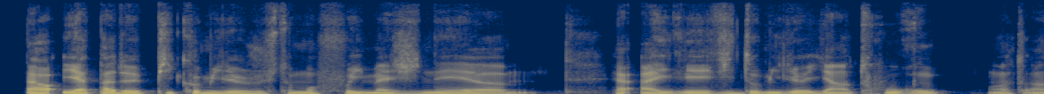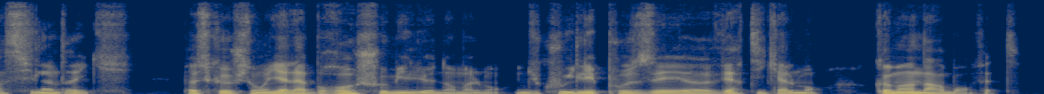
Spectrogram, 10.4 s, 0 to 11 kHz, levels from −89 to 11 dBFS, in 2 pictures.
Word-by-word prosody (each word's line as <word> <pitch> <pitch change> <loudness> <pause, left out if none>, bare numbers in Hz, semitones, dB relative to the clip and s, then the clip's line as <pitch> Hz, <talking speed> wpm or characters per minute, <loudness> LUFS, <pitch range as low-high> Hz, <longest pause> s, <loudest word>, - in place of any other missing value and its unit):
Alors, 125 - +7
il 125 - +2
y 115 - +9
a 110 - +6
pas 155 +7 +4
de 130 - +4
pic 160 +7 -5
au 145 - +4
milieu 130 -2 +2
justement, 115 +1 -2
faut 110 0 -6
imaginer, 100 +5 0
hem, 85 -5 -1 0.6
ah 100 -2 +3
il 90 +1 -3
est 95 -1 +2
vide 125 +6 -5
au 110 - +2
milieu, 105 +6 +1
il 140 - -4
y - - +2
a 85 - 0
un 80 - -4
trou 120 - -4
rond, 105 +6 -3 0.2
ou 90 - -5
un 90 - -4
t - - -10
un 95 - -3
cylindrique, 90 0 -4 0.2
parce - - 0
que 110 - +2
justement, 110 +3 -1
il - - +2
y - - +7
a 95 - +5
la 90 - +4
broche 115 +10 0
au 110 - +2
milieu 100 -1 0
normalement. 80 -2 -7
Du 95 -1 -6
coup, 135 - -3
il 105 -6 +3
est 100 - +4
posé, 105 +5 0
heu, 95 -3 +2
verticalement, 105 0 -1 0.2
comme 125 - +4
un 125 -4 +6
arbre, 100 0 0
en - - -13
fait. - - -16
105 Hz, 305 wpm, -23 LUFS, 95-120 Hz, 0.6 s, y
